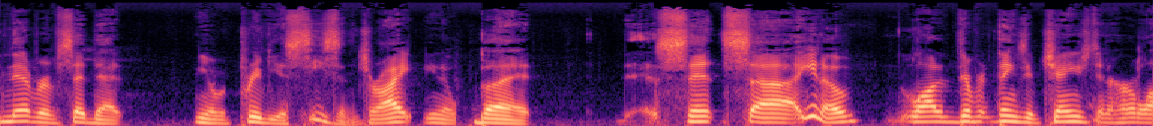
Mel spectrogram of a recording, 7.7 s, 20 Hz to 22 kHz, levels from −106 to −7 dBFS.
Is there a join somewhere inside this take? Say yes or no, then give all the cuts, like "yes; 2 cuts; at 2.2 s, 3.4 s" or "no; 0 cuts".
yes; 1 cut; at 3.0 s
